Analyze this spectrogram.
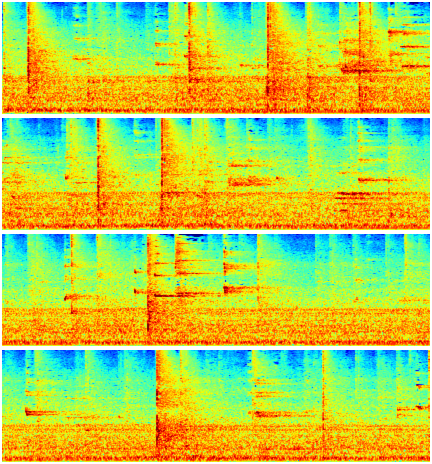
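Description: Rackets smack shuttlecocks in sharp, irregular hits that echo through a large hall.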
